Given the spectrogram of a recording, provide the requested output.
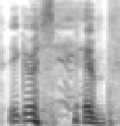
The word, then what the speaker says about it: Icarus M: The M is silent. Icarus M from 1AR clan.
